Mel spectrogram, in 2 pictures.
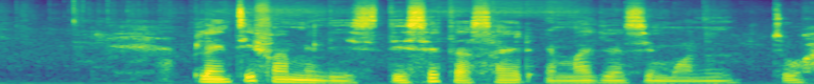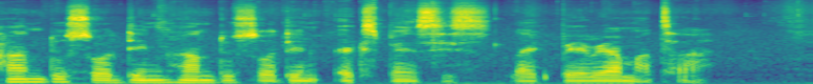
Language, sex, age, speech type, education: Nigerian Pidgin, male, 30-45, spontaneous, tertiary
